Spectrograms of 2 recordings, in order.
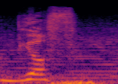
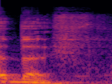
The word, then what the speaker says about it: bœuf: Se și, mai uh, pronunță și bef, salată bef sau bef. – Sau da. biuf. Sau biof. – Biof, da. Le bœuf.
